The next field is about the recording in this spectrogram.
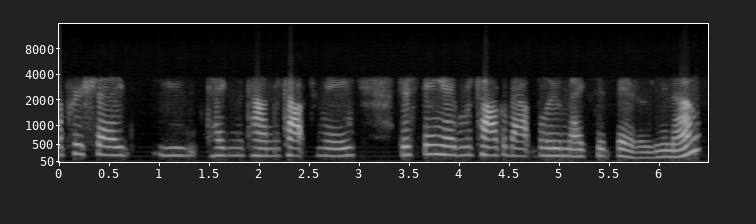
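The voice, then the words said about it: Texan accent. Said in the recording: “I love her accent. I swear, it's great. She's from Texas.”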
